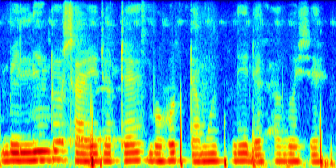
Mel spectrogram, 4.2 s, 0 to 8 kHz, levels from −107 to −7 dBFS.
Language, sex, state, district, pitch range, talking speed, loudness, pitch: Assamese, male, Assam, Sonitpur, 130-140 Hz, 130 wpm, -21 LUFS, 135 Hz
